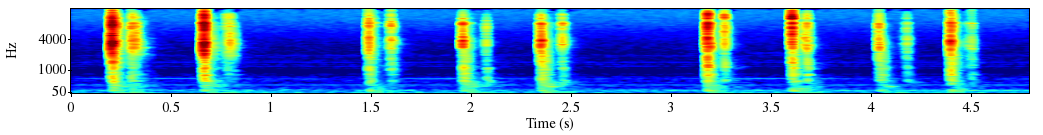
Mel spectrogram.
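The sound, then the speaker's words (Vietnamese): Typewriter keys struck in a series of sharp, bright clacks with short uneven pauses between them, ten or so strikes in all, clear and alone with no talking. “Âm thanh mà quý vị vừa nghe phát ra từ một chiếc máy đánh chữ”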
